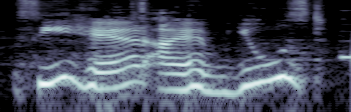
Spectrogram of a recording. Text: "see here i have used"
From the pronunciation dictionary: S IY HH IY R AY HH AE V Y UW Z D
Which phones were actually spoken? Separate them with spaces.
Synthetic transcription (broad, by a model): S IY HH IY R AY HH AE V Y UW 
